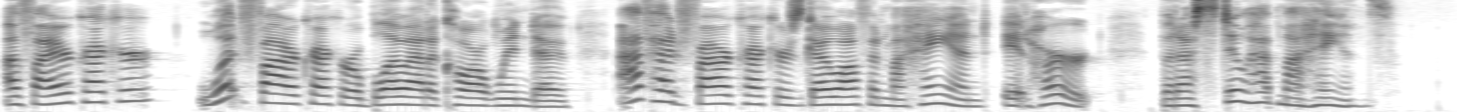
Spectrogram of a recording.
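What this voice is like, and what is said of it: Reads aloud in a put-on accent. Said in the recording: “the way you read it with your accent”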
